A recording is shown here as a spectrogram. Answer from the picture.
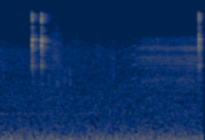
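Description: Faint computer mouse clicks: a quick pair about a third of a second in, and one more right at the end.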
